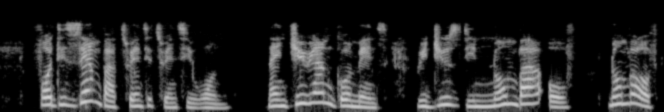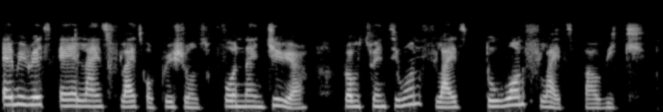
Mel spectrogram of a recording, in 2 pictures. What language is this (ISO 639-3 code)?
pcm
